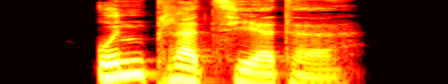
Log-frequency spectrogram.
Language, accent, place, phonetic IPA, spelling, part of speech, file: German, Germany, Berlin, [ˈʊnplasiːɐ̯tə], unplacierte, adjective, De-unplacierte.ogg
- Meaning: inflection of unplaciert: 1. strong/mixed nominative/accusative feminine singular 2. strong nominative/accusative plural 3. weak nominative all-gender singular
